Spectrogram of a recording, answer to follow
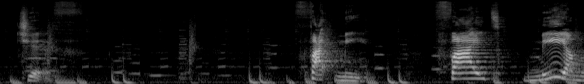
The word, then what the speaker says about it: GIF: for sure is that it is not pronounced gif it's pronounced jiff fight me fight me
